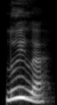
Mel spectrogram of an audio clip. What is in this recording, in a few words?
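Komi sentences, female; лыйлӧ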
